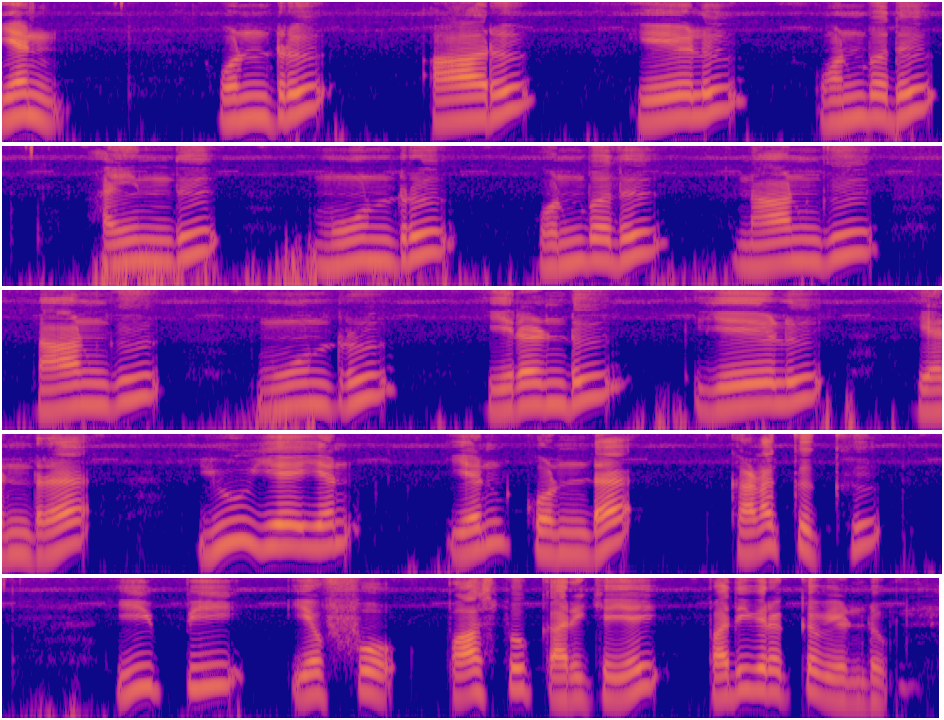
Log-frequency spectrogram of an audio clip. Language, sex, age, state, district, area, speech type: Tamil, male, 45-60, Tamil Nadu, Ariyalur, rural, read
